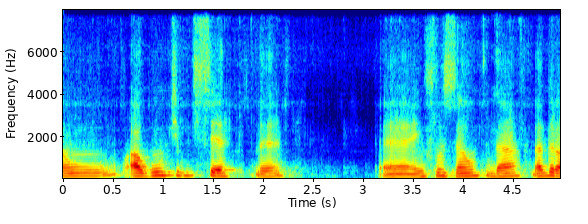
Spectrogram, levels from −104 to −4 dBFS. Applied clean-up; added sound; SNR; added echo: neural separator model SepFormer DNS4.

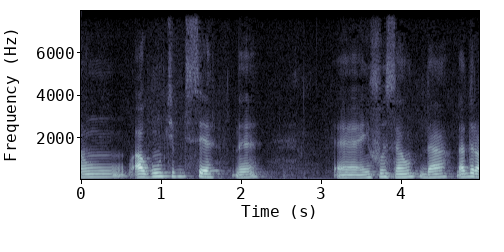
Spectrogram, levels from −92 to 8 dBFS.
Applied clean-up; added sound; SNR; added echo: none; none; none; none.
